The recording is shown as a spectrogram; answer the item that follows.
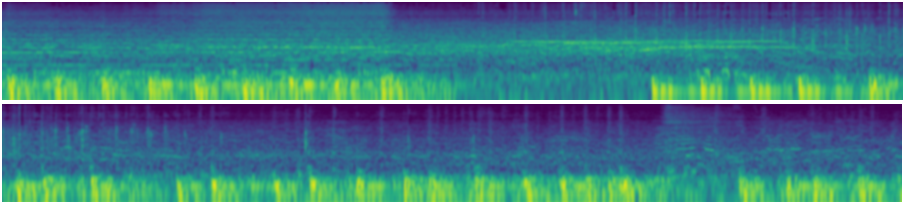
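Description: A large marching band's brass and drums hold the last chord of a piece, which cuts off about four seconds in. A stadium crowd then cheers, with some whistling near the start of the cheer.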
